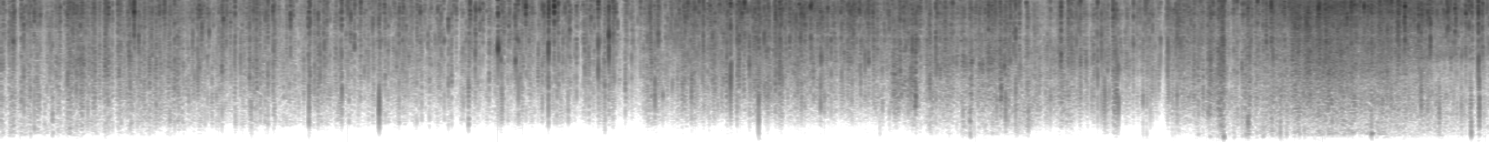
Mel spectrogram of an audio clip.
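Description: Both hands squeeze and crinkle thin white tissue paper crumpled into a ball. A dense, continuous crackle of bright, papery crinkles with sharp little snaps and almost no low end runs at a steady level for about fifteen seconds.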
